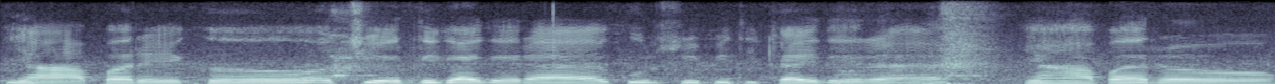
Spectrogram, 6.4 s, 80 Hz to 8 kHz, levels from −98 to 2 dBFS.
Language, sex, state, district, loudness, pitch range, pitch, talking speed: Hindi, male, Chandigarh, Chandigarh, -17 LUFS, 140-145 Hz, 145 Hz, 150 wpm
